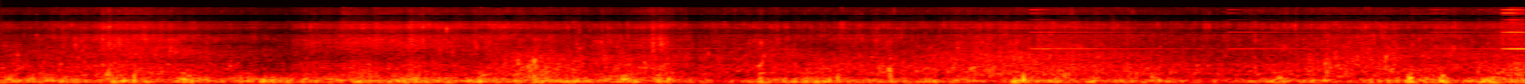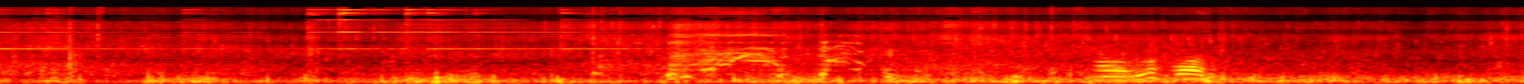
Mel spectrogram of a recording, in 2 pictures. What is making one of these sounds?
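Small waves lap against a stony shore.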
